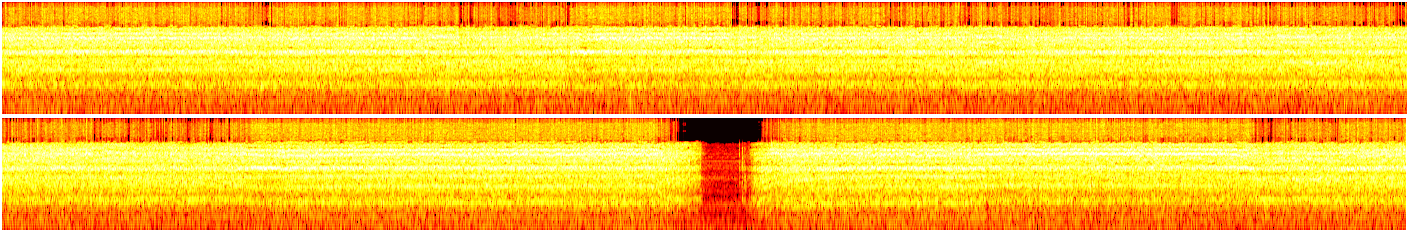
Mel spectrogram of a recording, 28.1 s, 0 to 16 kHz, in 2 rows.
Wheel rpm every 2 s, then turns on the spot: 240, 230, 230, 230, 230, 230, 230, 230, 220, 210, 110, 190, 230, 220.
none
